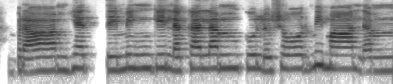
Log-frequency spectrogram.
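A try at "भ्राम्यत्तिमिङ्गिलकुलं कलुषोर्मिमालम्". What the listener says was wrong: So Brahmyattimingila kalushormimalam. First one is kula, next is kalu.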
